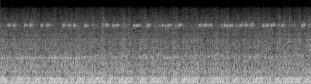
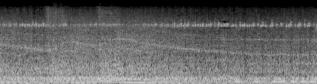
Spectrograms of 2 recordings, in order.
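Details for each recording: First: 1972 VW Beetle with reinstalled Weber 34 ICT carbs, not yet balanced: steady fast idle that won't drop, throttle not returning to idle despite extra-taut springs; linkages suspected, moving them raises speed. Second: 1972 VW Beetle with reinstalled, rebuilt Weber 34 ICT carburetors, idle screws and vacuum balancing not yet adjusted: steady even beat with no misses or stumbles, running on all four cylinders.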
